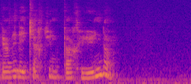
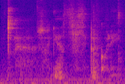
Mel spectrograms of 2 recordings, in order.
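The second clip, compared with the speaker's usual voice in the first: chuchoté; 11 dB quieter, faster than usual. Real, not acted. Aparté en manipulant les cartes.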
